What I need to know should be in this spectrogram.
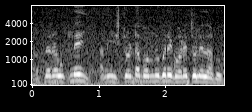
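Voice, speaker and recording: Cartoon tea seller played by a man: modest village uncle in his fifties, high thin pitch, rainy background. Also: moderate pace, natural voice. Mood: humble, polite. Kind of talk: horror cartoon dialogue. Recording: loud rain and water noise behind.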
